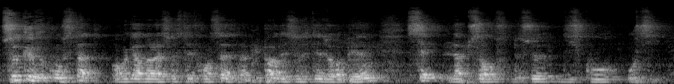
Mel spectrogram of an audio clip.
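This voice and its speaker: Man, mellow dark voice, lecture talk, halting fillers, booming hall echo, distant mic. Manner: measured, with frequent hesitant fillers. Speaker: guest speaker. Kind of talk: lecture to an audience. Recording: very echoey hall, mic far off.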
